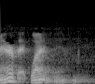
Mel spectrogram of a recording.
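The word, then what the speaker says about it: عربي: That three makes, this word is Arabi. It's mostly like an A, but it has like a throat thing. It's Arabi. It's the letter Ayn.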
